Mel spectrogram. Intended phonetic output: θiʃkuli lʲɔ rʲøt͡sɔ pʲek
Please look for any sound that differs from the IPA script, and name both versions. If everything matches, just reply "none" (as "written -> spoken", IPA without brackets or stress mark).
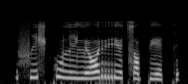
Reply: θ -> f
